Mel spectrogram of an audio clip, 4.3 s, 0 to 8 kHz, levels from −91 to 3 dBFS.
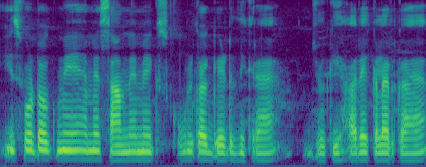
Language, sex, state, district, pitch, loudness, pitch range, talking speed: Hindi, male, Bihar, West Champaran, 140 Hz, -18 LUFS, 135-155 Hz, 265 wpm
